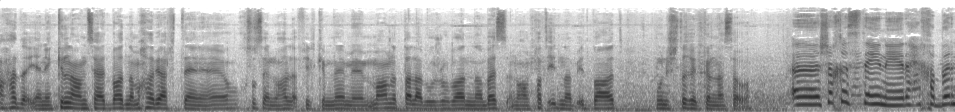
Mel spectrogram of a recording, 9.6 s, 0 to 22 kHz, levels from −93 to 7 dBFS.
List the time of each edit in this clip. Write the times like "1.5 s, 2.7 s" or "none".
7.8 s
